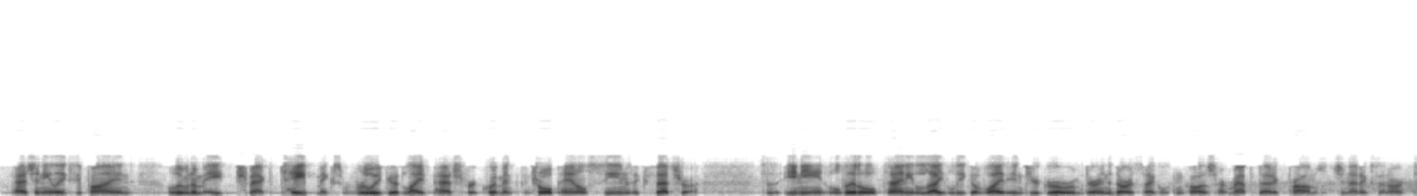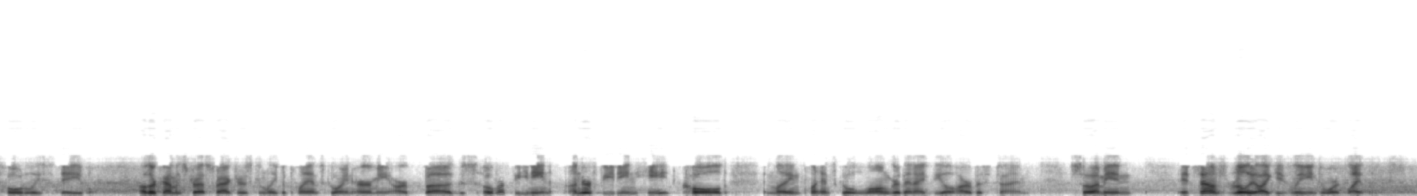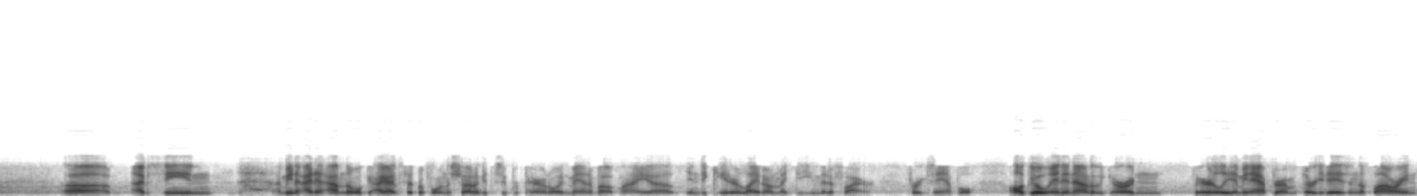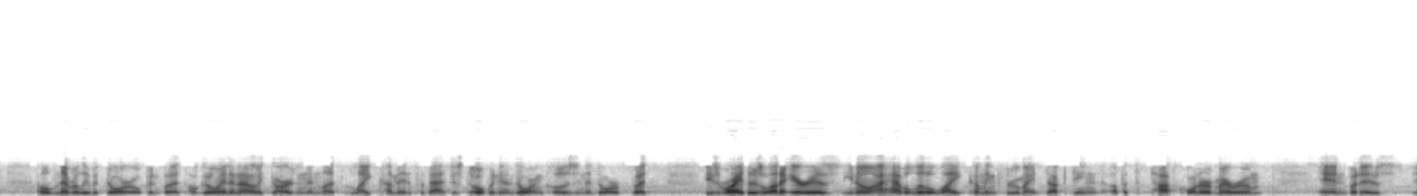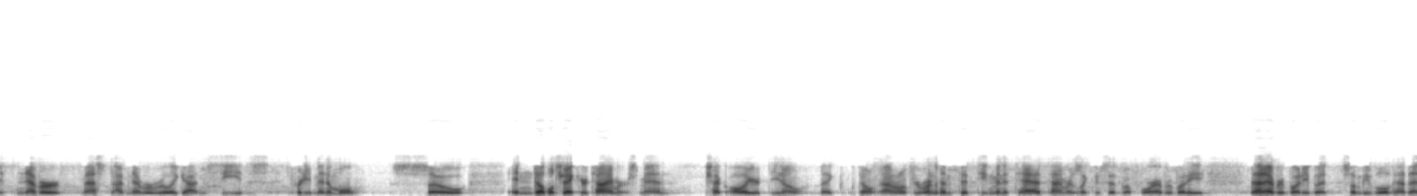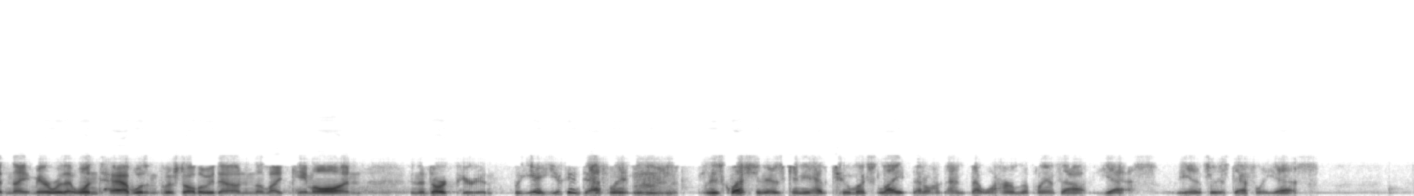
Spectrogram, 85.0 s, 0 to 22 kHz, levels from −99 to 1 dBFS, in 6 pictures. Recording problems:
phone-call audio; poor line; nothing above 3.5 kHz
traffic noise; faint; throughout; 25 dB below the speech

